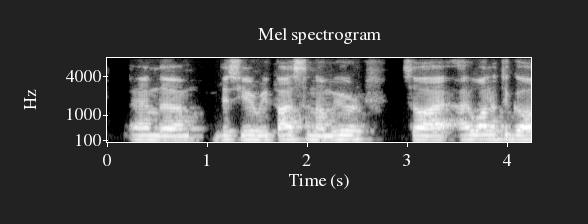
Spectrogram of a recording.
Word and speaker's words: Namur: try and bring back Namor for the MXGP? The what? The Breton? For the Namor, Namor, Ah, Namur. Namir, yeah, how you pronounce it, Namir, yeah.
